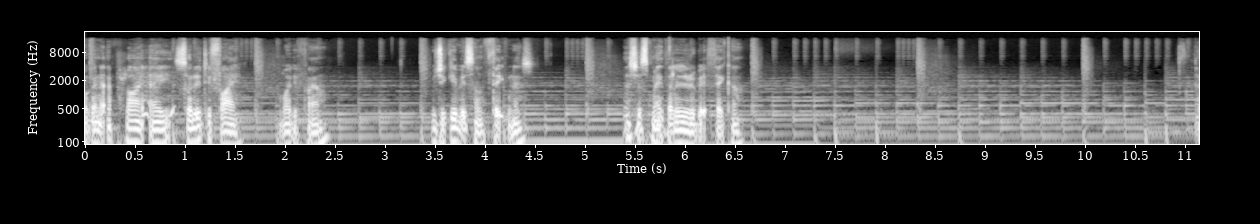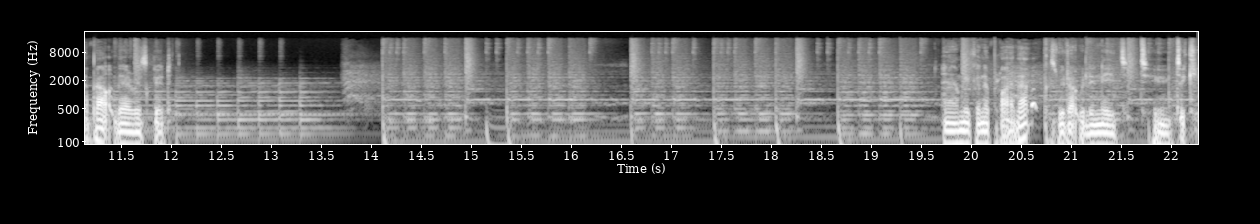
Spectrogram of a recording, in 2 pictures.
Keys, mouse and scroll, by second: 1.2 click, 2.1 middle click, 2.8-3.7 scroll up 3, 5.7 shift+click, 14.7 middle click, 15.9-16.3 scroll down 1, 19.0 click, 20.0 click, 21.1 middle click, 22.0 Tab.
